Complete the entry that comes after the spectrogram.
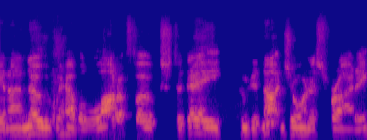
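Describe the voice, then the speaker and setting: At a moderate pace, a man with a Southern US accent speaks in a medium pitch with monotone, flat intonation, the sound dry and close with no echo. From South Carolina. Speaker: humorist and professional speaker. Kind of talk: humorous keynote talk. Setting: video call.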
